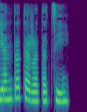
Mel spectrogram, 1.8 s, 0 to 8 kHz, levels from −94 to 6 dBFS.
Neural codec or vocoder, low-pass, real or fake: none; 7.2 kHz; real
